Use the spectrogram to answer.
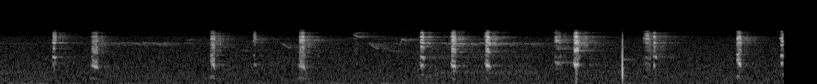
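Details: Harsh, scratchy calls from guineafowl in uneven clusters, several birds possibly overlapping, with a single sharp click partway through and a quiet gap near the start.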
